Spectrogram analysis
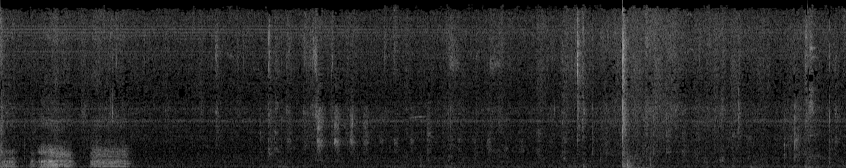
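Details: Young Border Collie puppies from a litter of five at the Sakura Garden dog run, Okayama City, Japan, let out two loud, drawn-out harmonic whines in quick succession, then only faint scuffles and a low thump in a quiet room.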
